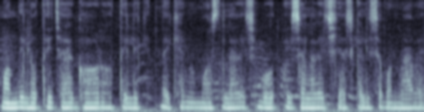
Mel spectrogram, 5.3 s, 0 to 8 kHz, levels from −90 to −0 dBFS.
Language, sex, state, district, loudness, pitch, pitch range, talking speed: Bajjika, male, Bihar, Vaishali, -19 LUFS, 130 Hz, 130-135 Hz, 225 wpm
